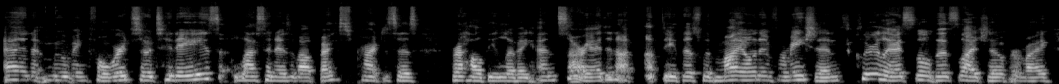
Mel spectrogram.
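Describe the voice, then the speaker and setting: A woman leads an online nutrition class in a lowish, cheerful voice. She sounds a little nasal and congested, recovering from laryngitis, and talks through a video call mic. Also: fairly even intonation, moderate pace, low-quality recording. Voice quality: slightly nasal. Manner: upbeat, chatty teacher. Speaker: nutrition educator.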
